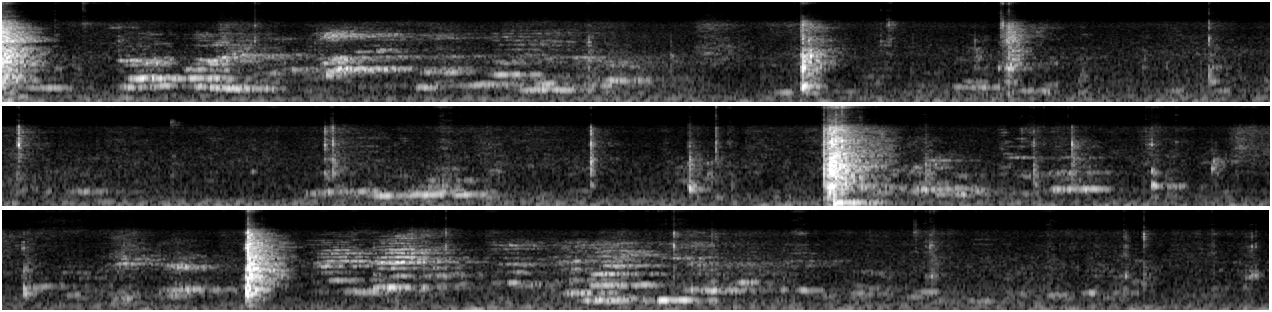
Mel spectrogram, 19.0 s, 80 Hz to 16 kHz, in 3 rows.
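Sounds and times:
plastic parts clicking and tapping: 0:00.0 - 0:01.4, 0:02.4 - 0:19.0.

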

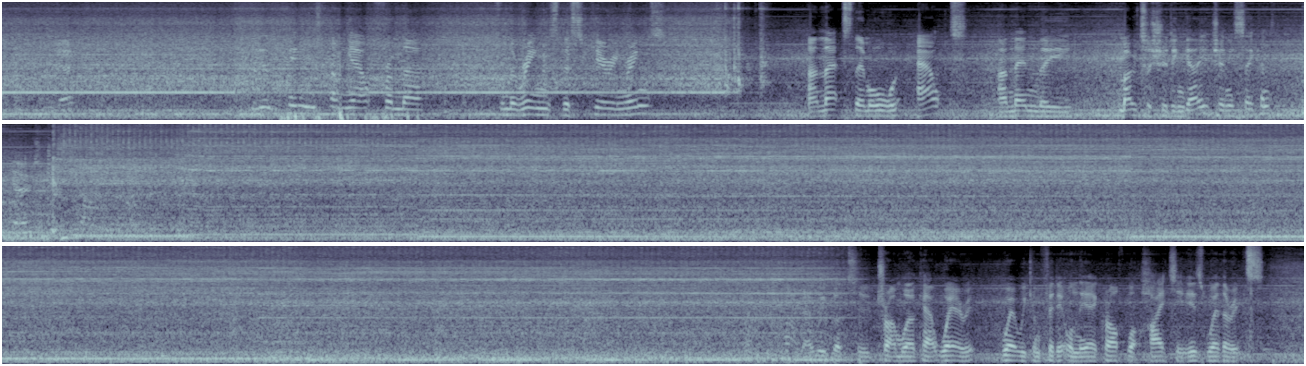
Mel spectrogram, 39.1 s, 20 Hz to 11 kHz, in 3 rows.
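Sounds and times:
cargo door motor humming: 0:00.0 - 0:07.8, 0:12.2 - 0:35.4
aircraft apron machinery noise: 0:00.0 - 0:39.0.

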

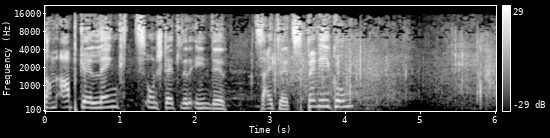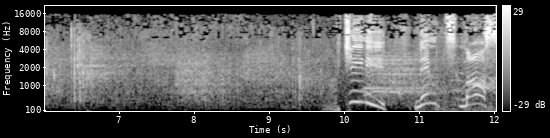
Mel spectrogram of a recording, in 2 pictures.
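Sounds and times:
ice rink hiss: 0:04.3 - 0:11.2.

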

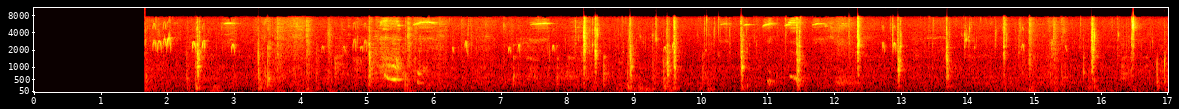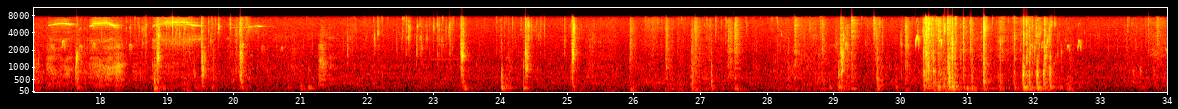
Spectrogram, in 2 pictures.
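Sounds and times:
ducklings splashing in water: 0:01.7 - 0:05.1, 0:06.2 - 0:16.8, 0:17.6 - 0:25.3, 0:26.4 - 0:34.0
ducklings peeping: 0:01.7 - 0:21.9, 0:28.9 - 0:34.0.

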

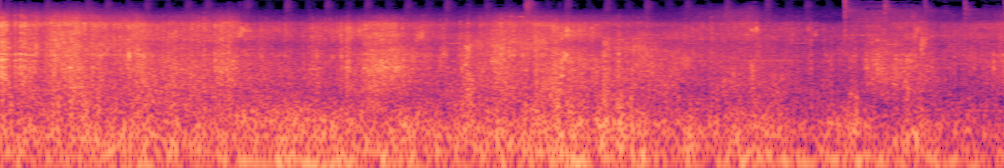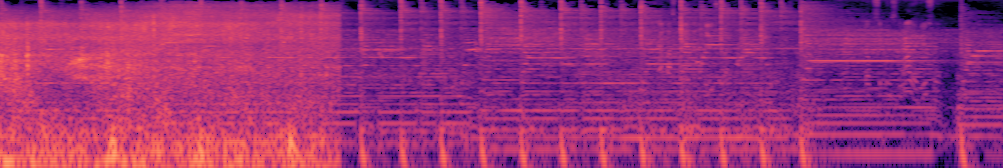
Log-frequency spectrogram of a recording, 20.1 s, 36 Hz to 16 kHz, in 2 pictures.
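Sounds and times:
wind buffeting microphone: 0:00.0 - 0:13.5.

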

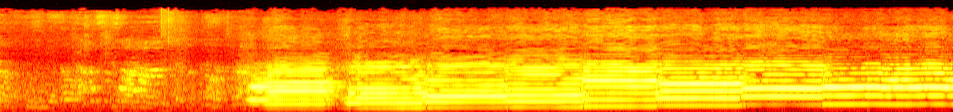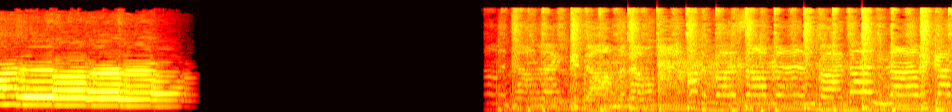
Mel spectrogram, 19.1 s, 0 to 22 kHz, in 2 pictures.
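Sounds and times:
alto saxophone held notes: 0:02.4 - 0:11.5.

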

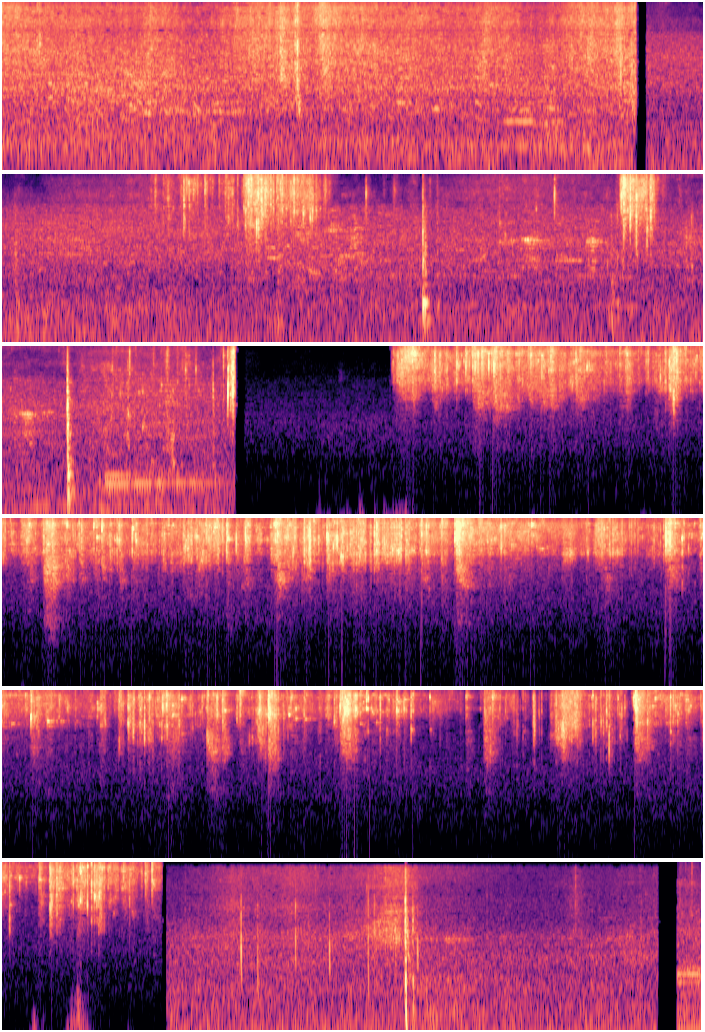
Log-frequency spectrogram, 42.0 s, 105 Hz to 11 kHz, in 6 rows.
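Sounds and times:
ice crackling and crunching: 0:08.5 - 0:10.4, 0:12.4 - 0:13.7, 0:18.0 - 0:36.7.

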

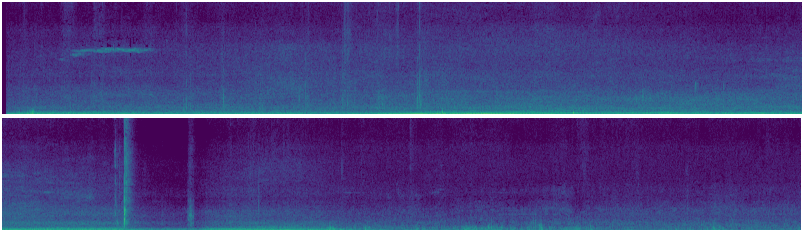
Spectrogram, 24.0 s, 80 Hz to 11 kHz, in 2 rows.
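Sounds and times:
road traffic rumble: 0:00.1 - 0:23.9
sharp click: 0:13.7 - 0:14.0.

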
